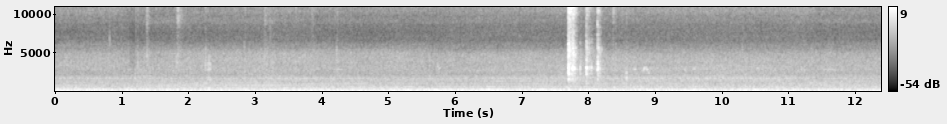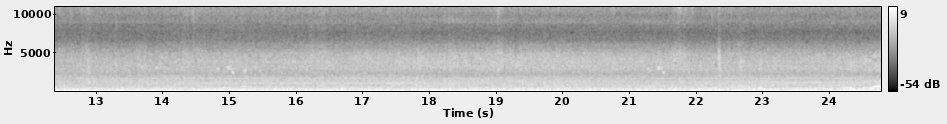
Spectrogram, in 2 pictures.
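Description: Steady low mechanical rumble with a faint steady hum, like a machine running nearby, and a brief click about eight seconds in.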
